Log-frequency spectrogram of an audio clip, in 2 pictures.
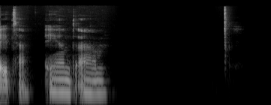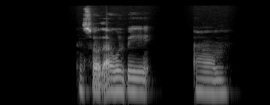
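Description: A woman speaks calmly and close to a microphone, in short phrases.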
